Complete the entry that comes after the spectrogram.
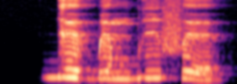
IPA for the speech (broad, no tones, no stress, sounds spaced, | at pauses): ɡ ɪ ɓ ɪ m b i f ɪ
